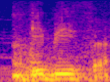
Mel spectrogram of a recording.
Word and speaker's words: Ibiza: Ibiza. It was spelled I-B-I-Z-A, and they pronounced the I-Z as T-H, so it was like Ibiza.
